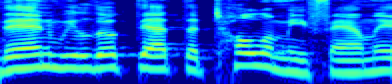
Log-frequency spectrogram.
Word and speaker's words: Ptolemy: we looked at the Ptolemy family it's it's gotta pee have you got that right there the Ptolemy family but that you don't pronounce the piece o Ptolemy family they were in Egypt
